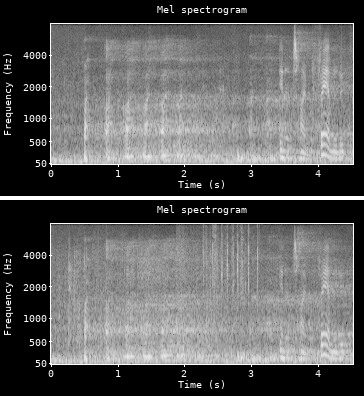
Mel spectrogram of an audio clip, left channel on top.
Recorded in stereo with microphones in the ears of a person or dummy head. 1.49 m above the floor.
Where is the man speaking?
20° left (ahead or behind), 0.7 m.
